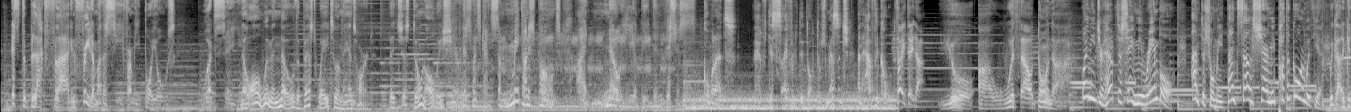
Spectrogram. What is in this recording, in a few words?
Character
